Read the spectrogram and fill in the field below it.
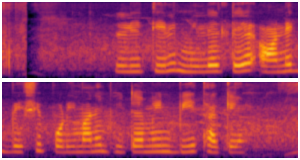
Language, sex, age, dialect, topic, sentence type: Bengali, female, 18-24, Northern/Varendri, agriculture, statement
